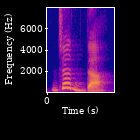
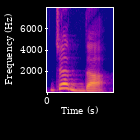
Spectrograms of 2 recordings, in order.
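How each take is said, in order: The two takes are said the same way.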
